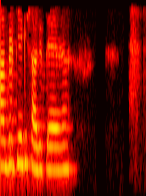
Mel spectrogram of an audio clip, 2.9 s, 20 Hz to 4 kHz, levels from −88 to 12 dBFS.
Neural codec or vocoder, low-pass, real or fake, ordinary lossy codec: none; 3.6 kHz; real; MP3, 32 kbps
